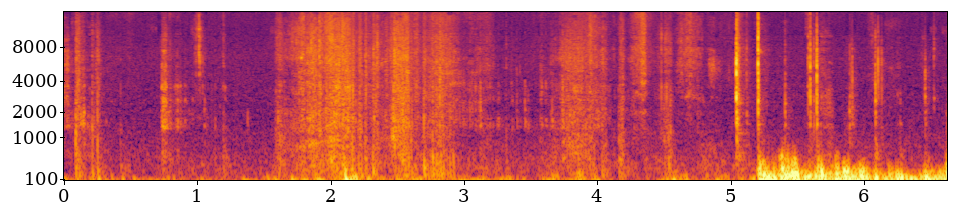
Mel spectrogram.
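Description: Faint scattered clicks and crunches, then a loud low rumble on the microphone that starts suddenly about five seconds in.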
